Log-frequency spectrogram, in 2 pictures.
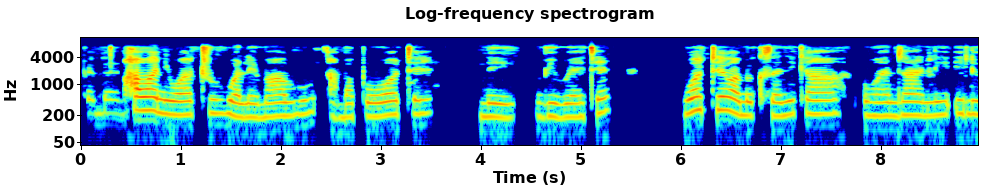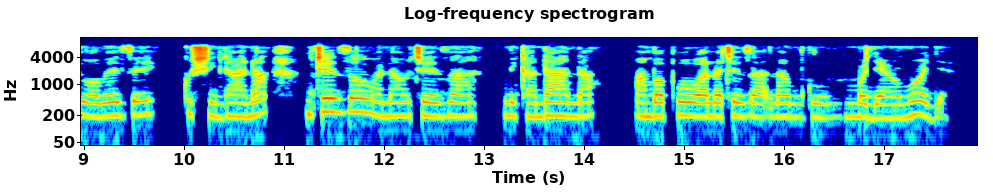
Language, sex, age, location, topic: Swahili, female, 18-24, Wajir, education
